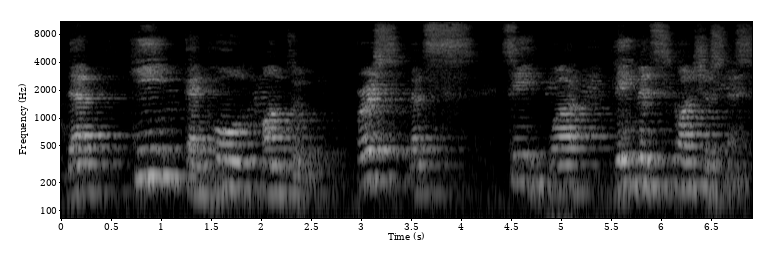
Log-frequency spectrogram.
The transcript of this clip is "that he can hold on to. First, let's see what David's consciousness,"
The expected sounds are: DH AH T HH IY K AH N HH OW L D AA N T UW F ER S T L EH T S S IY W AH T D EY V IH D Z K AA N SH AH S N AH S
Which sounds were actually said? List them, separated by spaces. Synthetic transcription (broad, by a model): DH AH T HH IY K AH N HH OW L D AA N T UW F ER S T L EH T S S IY W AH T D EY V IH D S K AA N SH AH S N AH S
